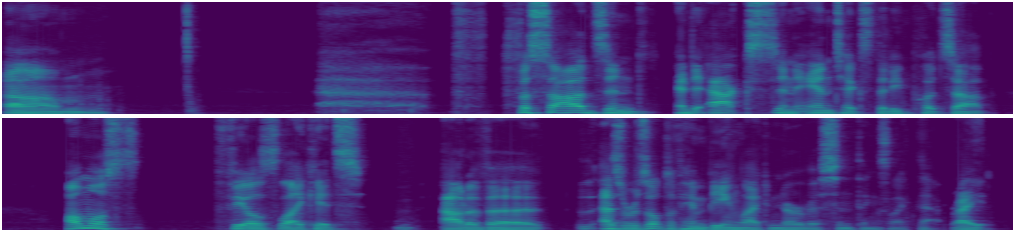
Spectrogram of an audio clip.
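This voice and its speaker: Male co-host for casual anime discussion, lowish and crisp-edged, tentative in how he puts ideas. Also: animated, unhurried, long pauses, pushed and bright. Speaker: co-host of an anime reaction channel.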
